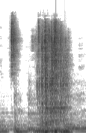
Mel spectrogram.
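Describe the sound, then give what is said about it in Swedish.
Nine dice are rolled onto a hard surface: a short click, then a dense burst of rattling and tumbling that lasts under a second before settling, with no talking. “Du eh, slår nio tärningar.”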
